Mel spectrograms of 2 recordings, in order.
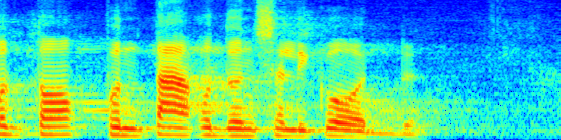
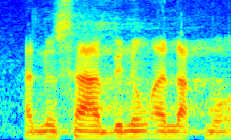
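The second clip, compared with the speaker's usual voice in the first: usual speaking voice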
